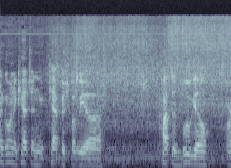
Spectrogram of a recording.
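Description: Tap water runs into a metal sink.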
